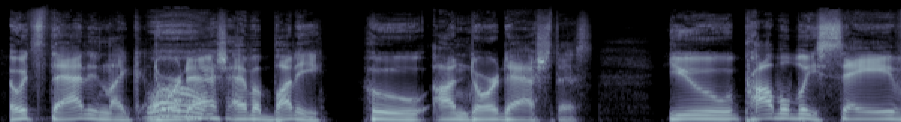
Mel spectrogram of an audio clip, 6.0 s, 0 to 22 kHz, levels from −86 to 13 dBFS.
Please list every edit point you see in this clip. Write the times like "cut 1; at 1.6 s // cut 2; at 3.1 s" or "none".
cut 1; at 0.9 s // cut 2; at 2.9 s // cut 3; at 3.7 s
